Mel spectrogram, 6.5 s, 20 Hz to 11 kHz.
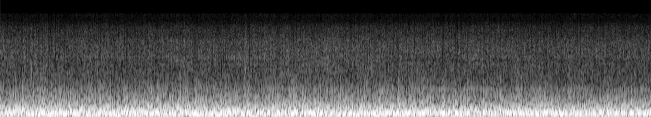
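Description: Steady, loud, low drone inside a Boeing 777's cabin during the climb after takeoff: jet engine and airflow noise heard from a window seat.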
